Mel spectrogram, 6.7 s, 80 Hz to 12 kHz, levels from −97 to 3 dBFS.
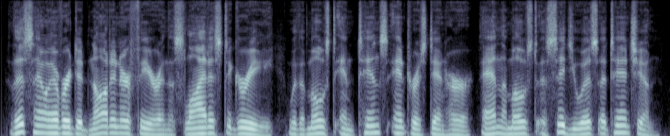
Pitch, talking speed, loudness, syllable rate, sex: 140 Hz, 190 wpm, -18 LUFS, 5.7 syllables/s, male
